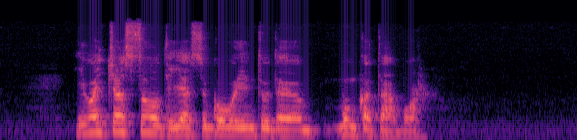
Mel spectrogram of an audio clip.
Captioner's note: non-english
